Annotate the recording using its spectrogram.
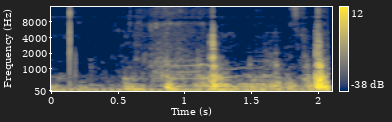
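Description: Wooden oars of a rowing boat being worked against their mounts on the gunwales: a sharp click near the start, then irregular wooden knocks and creaks, with wind rumbling on the microphone.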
